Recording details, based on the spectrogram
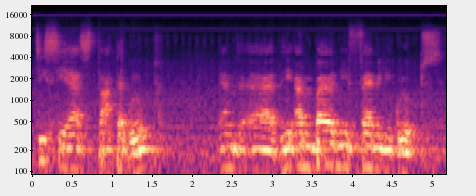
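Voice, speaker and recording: Amid noticeable background noise and audible room echo, a man speaks. His pace is fairly slow and his intonation lively. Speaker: audience member asking a question. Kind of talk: Q&A question at a debate.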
